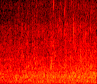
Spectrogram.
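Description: Steady broadband rush of river water flowing around a small campfire spot set in the middle of a river in the Canadian wilderness, continuous and fairly close with no voices.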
